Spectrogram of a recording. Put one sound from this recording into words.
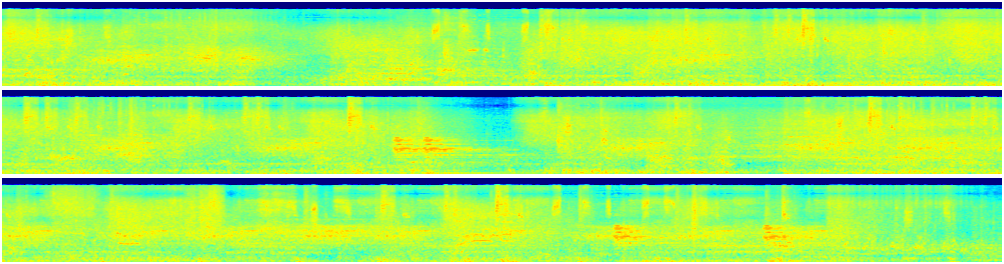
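Magic spells crackle and boom in a fast fight.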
